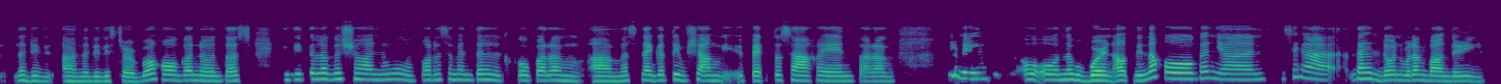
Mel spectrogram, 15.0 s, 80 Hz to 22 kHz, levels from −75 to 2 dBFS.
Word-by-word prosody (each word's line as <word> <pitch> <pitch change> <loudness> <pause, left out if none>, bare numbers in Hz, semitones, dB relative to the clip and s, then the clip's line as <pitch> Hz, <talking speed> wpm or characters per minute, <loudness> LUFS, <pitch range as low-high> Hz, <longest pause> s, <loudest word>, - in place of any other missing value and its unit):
nadi 195 -3 -4
ah, 190 -1 +1
nadi-disturbo 185 +3 -1
ako, 225 -2 +2
gano'n, 205 -2 0
tapos 200 +1 -2 0.3
hindi 230 +1 -5
talaga 255 -1 +1
siya 255 -2 0
ano, 235 -1 -4
para 225 +1 -2
sa 245 - -8
mental 235 +1 -2
health 205 - -10
ko 210 - -1
parang, 210 -2 -1
ah, 190 0 +3
mas 200 +2 -5
negative 220 +1 +1
siya 205 0 +3
ang 200 - -5
epekto 200 +1 -1
sa'kin. 195 -2 +1
Parang, 185 0 -3 0.5
alam 410 - -1
mo 280 - +4
'yun, 265 0 -2 0.4
oo, 235 -1 +1
na-bu-burn 215 -3 +4
out 210 +1 +6
din 205 +4 -1
ako, 275 -5 +5
ganiyan. 245 -4 0 0.2
Kasi 345 +6 -8
nga 260 -5 +4 0.2
dahil 270 -5 +2
do'n 220 +1 +1
walang 220 +1 +2
boundary. 190 -2 0
215 Hz, 155 wpm, -23 LUFS, 195-240 Hz, 0.5 s, out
